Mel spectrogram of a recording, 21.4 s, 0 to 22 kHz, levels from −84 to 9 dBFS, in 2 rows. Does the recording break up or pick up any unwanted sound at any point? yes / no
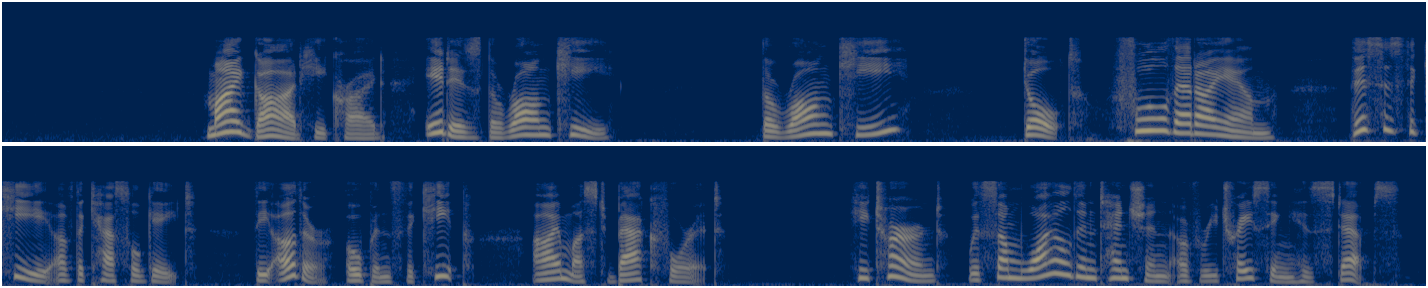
no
